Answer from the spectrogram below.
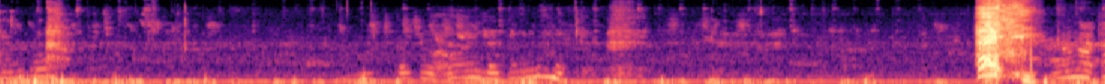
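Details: Big tickle sneeze: soft voices and breathy sounds, then one loud, sharp, explosive burst near the end, a single sneeze.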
